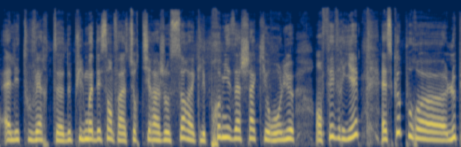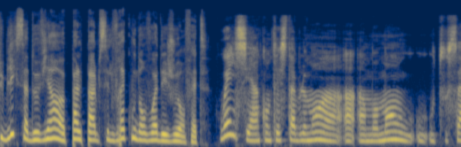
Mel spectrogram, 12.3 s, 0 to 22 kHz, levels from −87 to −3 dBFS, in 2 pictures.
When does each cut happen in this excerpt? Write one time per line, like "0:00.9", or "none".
none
